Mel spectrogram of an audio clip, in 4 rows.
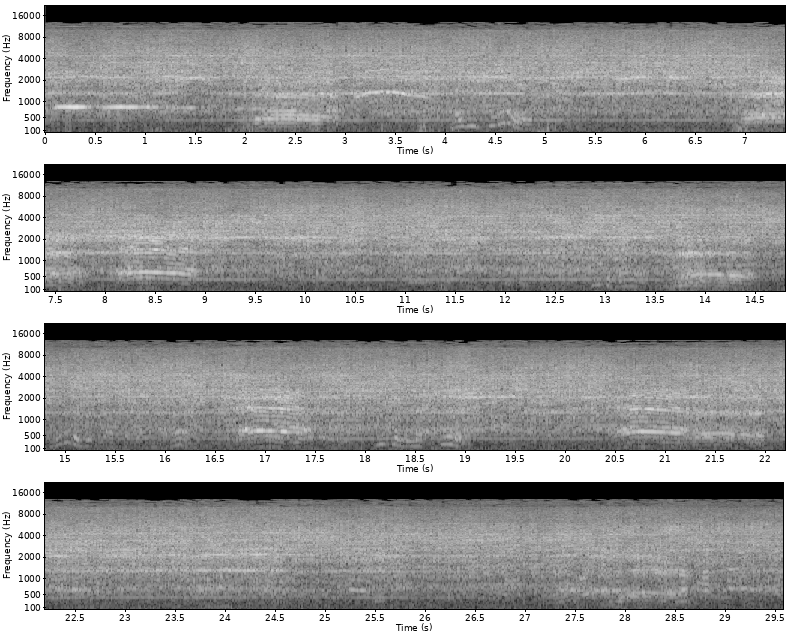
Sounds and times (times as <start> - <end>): Bleat: 1.2 - 3.8, 6.9 - 9.1, 13.6 - 14.6, 16.7 - 17.8, 20.4 - 22.8, 27.4 - 28.8
Speech: 4.0 - 5.0, 12.9 - 13.8, 14.8 - 16.3, 18.1 - 19.1.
